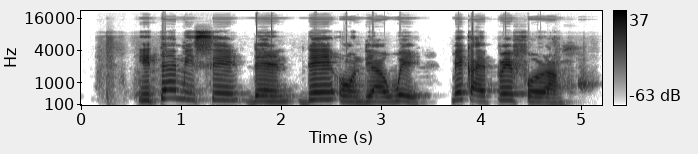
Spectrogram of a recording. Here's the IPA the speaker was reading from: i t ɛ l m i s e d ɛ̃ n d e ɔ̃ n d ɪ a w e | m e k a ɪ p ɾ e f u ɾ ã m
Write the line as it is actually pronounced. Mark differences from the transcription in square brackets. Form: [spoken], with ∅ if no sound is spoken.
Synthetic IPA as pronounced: i t ɛ l m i s e d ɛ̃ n d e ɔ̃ n d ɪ a w e | m e k a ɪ p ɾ e f [ɔ] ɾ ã m

